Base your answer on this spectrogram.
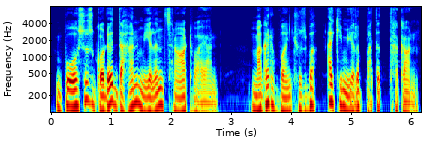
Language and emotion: Kashmiri, sad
